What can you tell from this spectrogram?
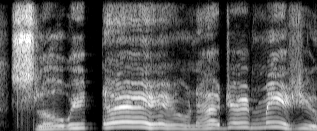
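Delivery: high, very slow put-on voice; Frank Stacks impression. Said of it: "spot-on impression of the goat Frank Stacks".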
